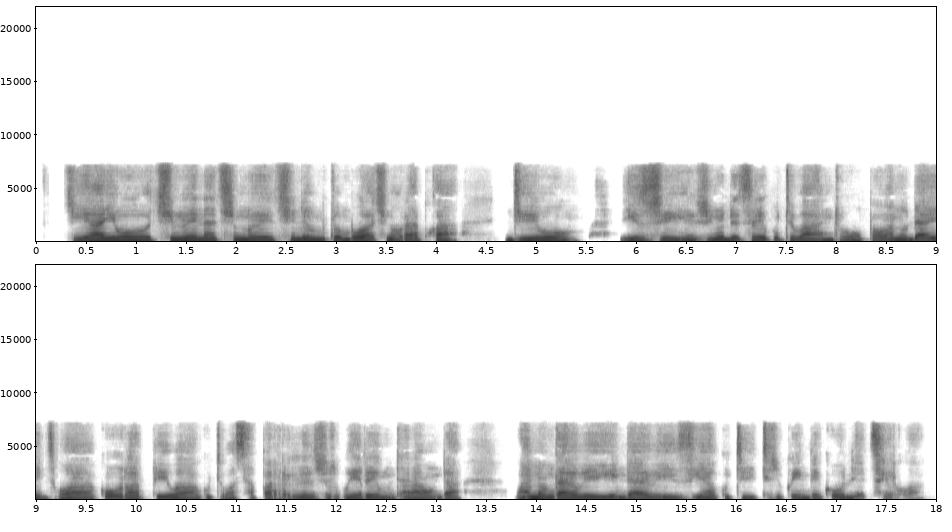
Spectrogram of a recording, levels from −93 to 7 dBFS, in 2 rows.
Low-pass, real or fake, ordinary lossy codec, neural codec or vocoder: 7.2 kHz; fake; MP3, 48 kbps; codec, 24 kHz, 1 kbps, SNAC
